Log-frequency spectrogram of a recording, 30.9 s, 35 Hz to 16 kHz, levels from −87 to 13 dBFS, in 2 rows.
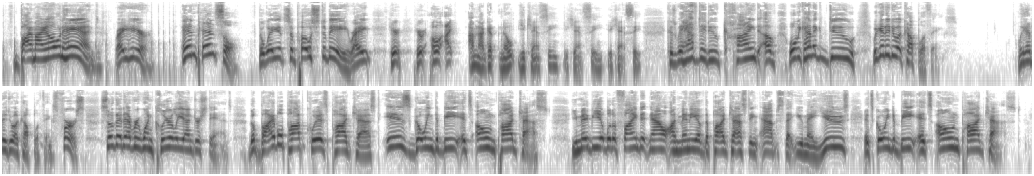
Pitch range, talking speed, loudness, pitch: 195-255 Hz, 200 wpm, -20 LUFS, 225 Hz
